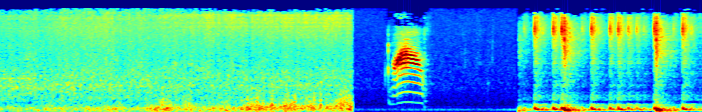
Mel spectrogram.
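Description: A dense rushing noise for the first four seconds or so cuts off, then a domestic cat gives one short meow that rises and falls in pitch. Music with a steady beat starts about six and a half seconds in.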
